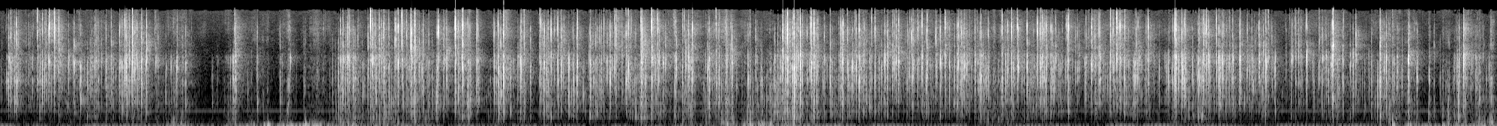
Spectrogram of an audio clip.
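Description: An empty, thick, clear plastic bag is squeezed and crinkled into a wad with the fingertips. The result is a dense, continuous stream of sharp crackling and crunching at a steady level, bright and crisp, with a faint steady tone underneath.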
